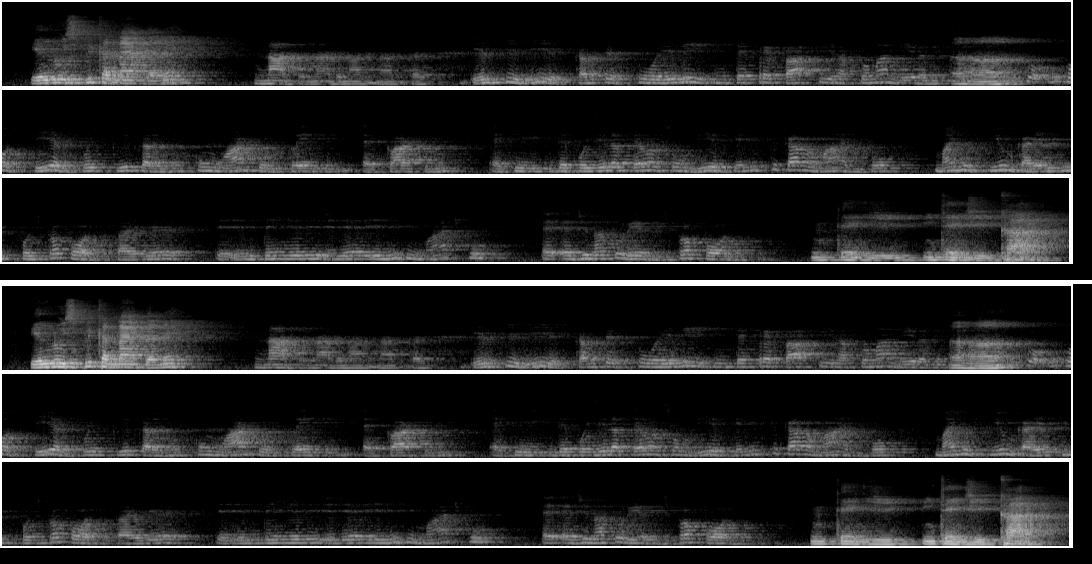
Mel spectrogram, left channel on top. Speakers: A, on the right; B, on the left.
A: Ele não explica nada, né?
B: Nada, nada, nada, nada, cara. Ele queria que cada pessoa ele interpretasse a sua maneira, né?
A: Aham,
B: O, ro- o roteiro foi escrito, cara, junto com Arthur Clarke, é, Clarke, né? É que, que depois ele até lançou um livro que ele explicava mais um pouco. Mas o filme, cara, ele foi de propósito, tá? Ele é, ele tem, ele, ele é enigmático, é, é de natureza, de propósito.
A: entendi, entendi. Cara,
